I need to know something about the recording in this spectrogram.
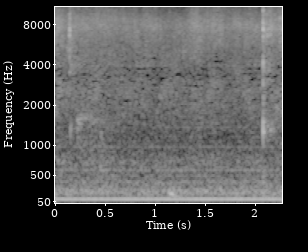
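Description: Steady low hum with a faint even hiss, and a single soft click just after the start.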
